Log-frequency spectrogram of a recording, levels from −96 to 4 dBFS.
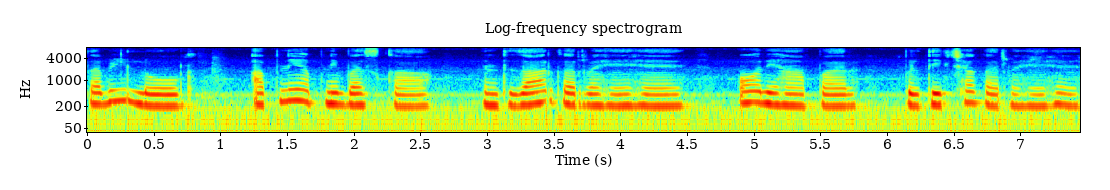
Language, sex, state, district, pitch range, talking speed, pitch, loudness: Hindi, female, Chhattisgarh, Raigarh, 210-230 Hz, 135 wpm, 220 Hz, -17 LUFS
